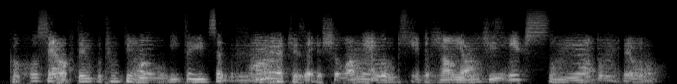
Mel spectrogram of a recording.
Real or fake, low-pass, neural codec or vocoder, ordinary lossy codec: fake; 14.4 kHz; codec, 44.1 kHz, 0.9 kbps, DAC; none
